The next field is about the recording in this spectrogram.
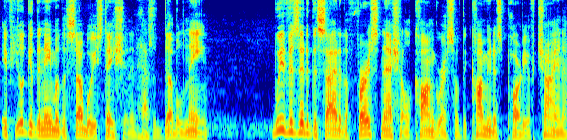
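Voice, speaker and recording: A man with a medium pitch talks at a very fast pace, his voice showing vocal fry and very wide pitch swings. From Russia. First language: Russian. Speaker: travel vlogger. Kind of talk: scripted narration.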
